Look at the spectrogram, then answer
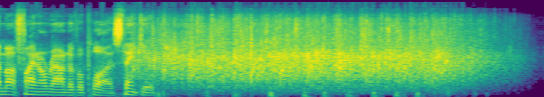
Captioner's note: audience applauding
